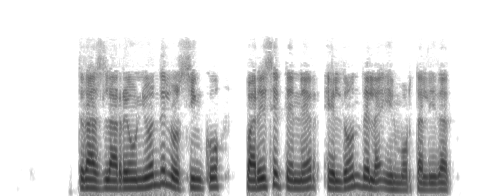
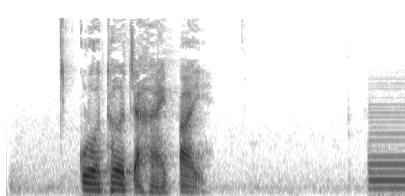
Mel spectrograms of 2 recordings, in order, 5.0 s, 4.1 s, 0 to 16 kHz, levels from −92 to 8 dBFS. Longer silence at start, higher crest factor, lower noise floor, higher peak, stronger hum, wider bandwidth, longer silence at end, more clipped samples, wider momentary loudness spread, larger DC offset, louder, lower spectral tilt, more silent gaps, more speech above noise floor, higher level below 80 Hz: first, 0.8 s vs 0.6 s; second, 14 dB vs 20 dB; first, -89 dBFS vs -65 dBFS; about the same, -2 dBFS vs 0 dBFS; neither; second, 6.6 kHz vs 11.5 kHz; first, 0.55 s vs 0 s; neither; second, 5 LU vs 19 LU; neither; about the same, -16 LUFS vs -17 LUFS; first, -9.5 dB/octave vs -7 dB/octave; neither; first, 74 dB vs 49 dB; second, -58 dBFS vs -46 dBFS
